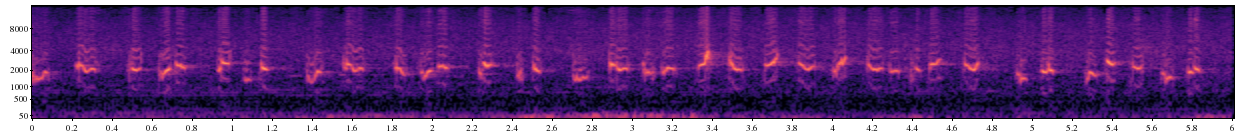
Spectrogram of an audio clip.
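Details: Sooty-headed bulbul taunting a rival and drawing answers from other bulbuls; clear, quick chirped notes with small upward flicks, repeated rapidly in a lively, continuous chatter.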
